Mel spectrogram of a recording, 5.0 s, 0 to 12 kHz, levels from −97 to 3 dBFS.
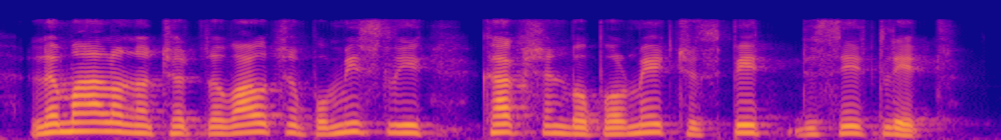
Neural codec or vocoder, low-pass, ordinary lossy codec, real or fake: codec, 16 kHz, 4 kbps, X-Codec, HuBERT features, trained on LibriSpeech; 7.2 kHz; none; fake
